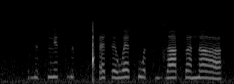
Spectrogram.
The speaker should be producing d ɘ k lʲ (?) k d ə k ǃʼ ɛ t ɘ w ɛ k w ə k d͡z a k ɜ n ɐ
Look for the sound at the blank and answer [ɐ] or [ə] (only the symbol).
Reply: ə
